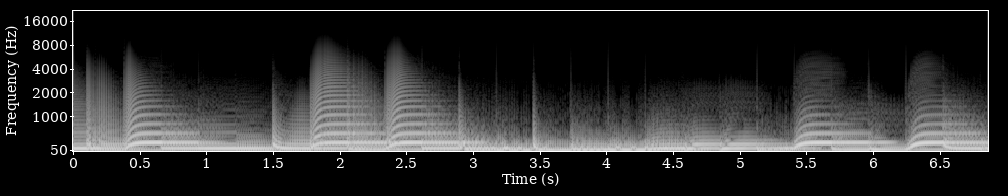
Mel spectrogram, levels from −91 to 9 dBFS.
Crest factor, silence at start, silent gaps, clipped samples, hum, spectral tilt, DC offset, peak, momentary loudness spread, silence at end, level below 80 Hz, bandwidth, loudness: 10 dB; 0 s; none; under 0.1%; none; -12 dB/octave; under 0.1%; -2 dBFS; 4 LU; 0 s; -20 dBFS; 4.1 kHz; -13 LUFS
